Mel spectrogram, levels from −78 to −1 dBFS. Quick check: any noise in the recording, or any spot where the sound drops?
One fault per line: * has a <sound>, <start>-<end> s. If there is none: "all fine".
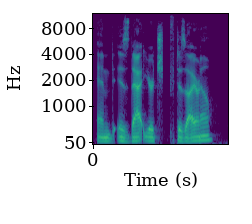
* has a dropout, 1.1-1.2 s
